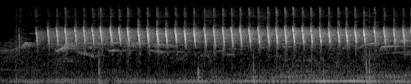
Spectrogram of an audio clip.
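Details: Lure recording of a Bar-winged prinia to make others sing, with rapid, high, metallic chips repeated in one unbroken run of nearly four seconds and soft background ticks.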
